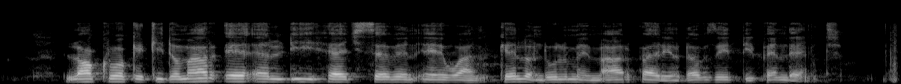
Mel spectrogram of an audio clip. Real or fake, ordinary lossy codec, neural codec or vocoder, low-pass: fake; none; codec, 16 kHz, 4 kbps, FreqCodec, larger model; 7.2 kHz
